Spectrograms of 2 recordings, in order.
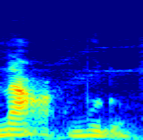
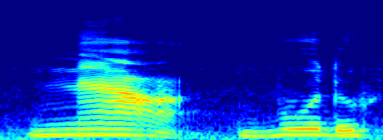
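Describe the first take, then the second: First: The ain sound is cut off abruptly. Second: The ain sound is drawn out and echoes. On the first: The speaker calls it wrong. "instead of saying na'budu" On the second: The speaker calls it right. "Let the sound stop itself"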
